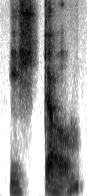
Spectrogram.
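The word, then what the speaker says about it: אשתו: So this isht right here, just this part right here would be pronounced isht, and then o, ishto, and then the be is in.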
